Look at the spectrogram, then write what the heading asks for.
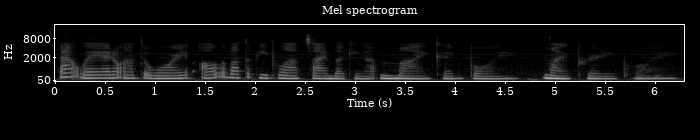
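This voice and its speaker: A woman playing a possessive, doting yandere girlfriend in a soft, intimate ASMR roleplay, speaking in a coaxing, whispery, sweetly affectionate way. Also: medium pitch, fairly even intonation, moderate pace, breathy edge, lo-fi sound.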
